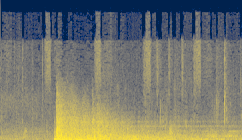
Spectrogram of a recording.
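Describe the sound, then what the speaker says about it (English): A heavy artillery gun fires close by in a war zone, one sudden loud boom that rolls off into a long rumbling decay. "That's a heavy gun."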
